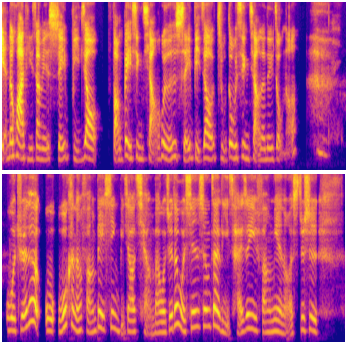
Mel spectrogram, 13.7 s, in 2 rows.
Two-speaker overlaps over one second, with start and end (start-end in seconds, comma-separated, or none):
none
